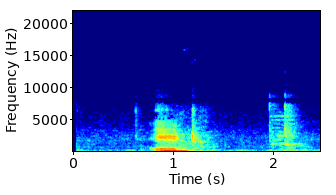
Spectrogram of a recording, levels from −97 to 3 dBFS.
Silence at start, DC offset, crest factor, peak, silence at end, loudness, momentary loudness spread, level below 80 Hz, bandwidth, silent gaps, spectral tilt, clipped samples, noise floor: 0.8 s; under 0.1%; 22 dB; -4 dBFS; 0.25 s; -21 LUFS; 20 LU; -58 dBFS; 7.6 kHz; none; -7 dB/octave; under 0.1%; -61 dBFS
